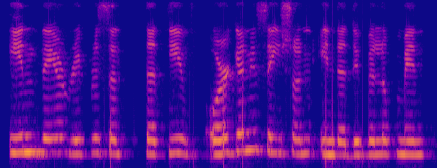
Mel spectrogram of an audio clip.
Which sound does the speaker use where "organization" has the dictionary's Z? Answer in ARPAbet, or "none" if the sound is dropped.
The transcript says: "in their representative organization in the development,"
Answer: S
